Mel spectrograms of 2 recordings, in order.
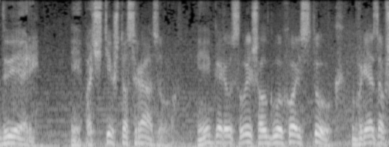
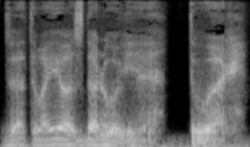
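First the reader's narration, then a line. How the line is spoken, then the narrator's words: Hoarse rasp. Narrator (Russian): Он прохрипел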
